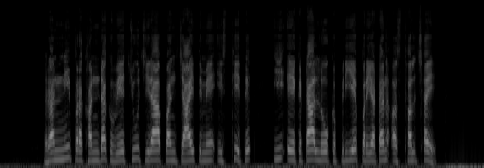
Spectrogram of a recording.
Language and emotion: Maithili, neutral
